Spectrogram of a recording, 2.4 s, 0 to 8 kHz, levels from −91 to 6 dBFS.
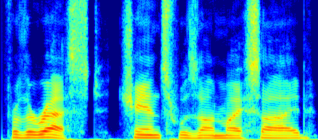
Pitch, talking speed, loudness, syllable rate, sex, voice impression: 150 Hz, 200 wpm, -17 LUFS, 4.0 syllables/s, male, masculine, middle-aged, slightly muffled, slightly refreshing, sincere, slightly calm, slightly kind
